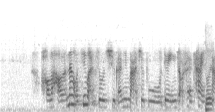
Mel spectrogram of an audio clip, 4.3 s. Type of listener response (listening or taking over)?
taking over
